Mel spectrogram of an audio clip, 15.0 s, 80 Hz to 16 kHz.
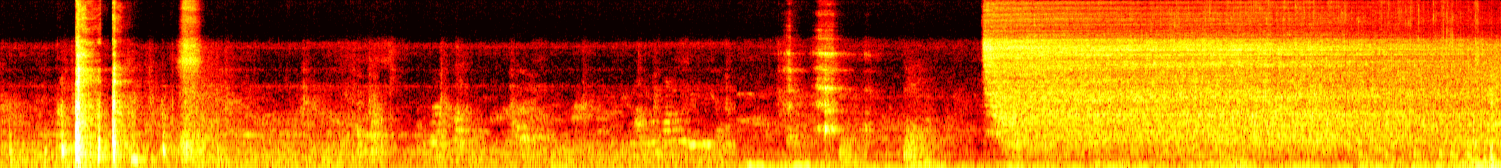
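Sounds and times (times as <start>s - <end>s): batter sizzling in hot oil: 9.8s - 15.0s.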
